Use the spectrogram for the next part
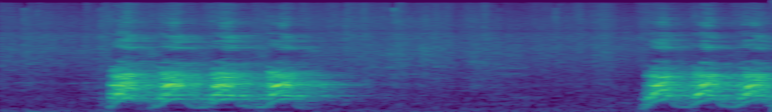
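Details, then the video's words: German Shepherd dog barking loudly during stormy weather with dark clouds, strong winds and light rain; two bursts of rapid, repeated harsh barks, four in the first run and three in the second, with a quiet pause between. "German Shepherd Leo Barking in Stormy Weather"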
